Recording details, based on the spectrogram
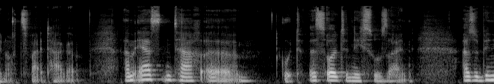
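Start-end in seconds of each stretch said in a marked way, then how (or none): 0.0-0.8 "Ich hab ja noch zwei Tage" whispered to herself; consoling whisper. Shown as a demonstration. Bride comforting herself about the buffet, whispering. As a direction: breathe it as quiet self-comfort. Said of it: "Ich hab ja noch zwei Tage".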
